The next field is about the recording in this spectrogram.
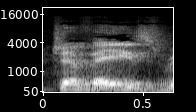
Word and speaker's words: Gervais: Wir haben ihn jetzt beide falsch ausgesprochen. Gervais, Ricky Gervais.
